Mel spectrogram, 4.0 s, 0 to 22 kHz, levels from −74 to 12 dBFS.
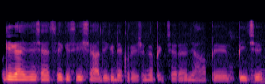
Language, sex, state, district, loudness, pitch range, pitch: Hindi, male, Chandigarh, Chandigarh, -22 LUFS, 105-120 Hz, 110 Hz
